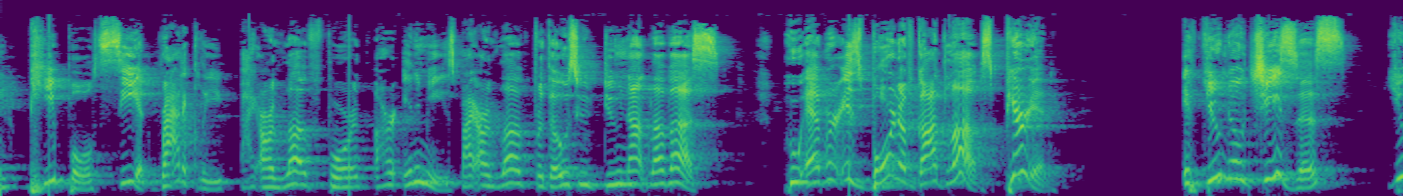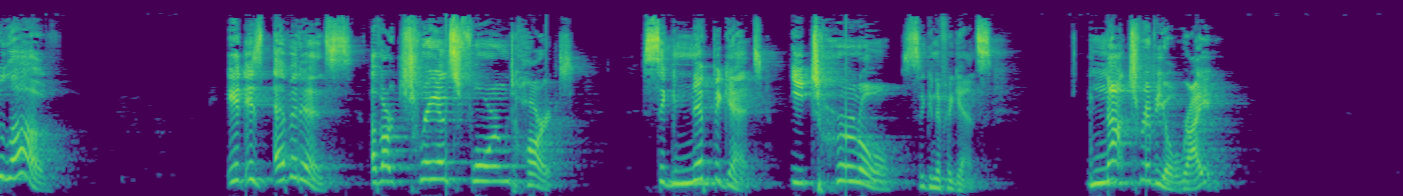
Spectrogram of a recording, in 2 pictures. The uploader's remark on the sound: In this second main talk from the Rooted 2023 conference in Franklin, Tennessee.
